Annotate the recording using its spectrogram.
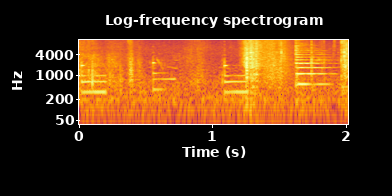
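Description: Sparse plucked-string cartoon underscore of short single notes, with two brief scratchy sound effects a little past halfway, fitting a small trowel digging into garden soil.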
